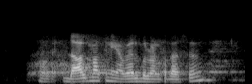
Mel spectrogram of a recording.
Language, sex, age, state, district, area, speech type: Telugu, male, 18-30, Andhra Pradesh, N T Rama Rao, urban, conversation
